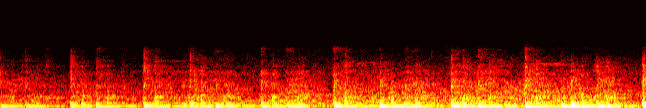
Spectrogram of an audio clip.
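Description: Drum-driven background music: a run of low, booming drum strikes spaced roughly every half to three-quarters of a second.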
